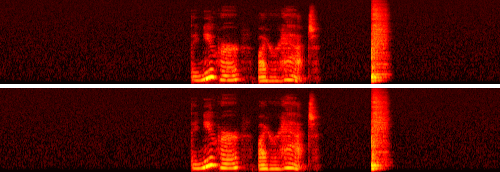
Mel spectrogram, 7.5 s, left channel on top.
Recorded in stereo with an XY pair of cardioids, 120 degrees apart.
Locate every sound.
2.9 s a woman speaking: straight ahead, 2.0 m
5.6 s a snare drum: 5° left, 4 m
